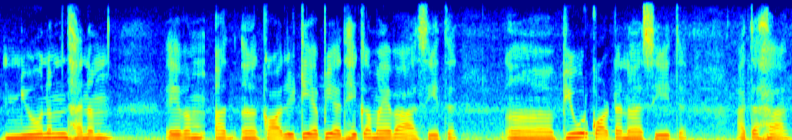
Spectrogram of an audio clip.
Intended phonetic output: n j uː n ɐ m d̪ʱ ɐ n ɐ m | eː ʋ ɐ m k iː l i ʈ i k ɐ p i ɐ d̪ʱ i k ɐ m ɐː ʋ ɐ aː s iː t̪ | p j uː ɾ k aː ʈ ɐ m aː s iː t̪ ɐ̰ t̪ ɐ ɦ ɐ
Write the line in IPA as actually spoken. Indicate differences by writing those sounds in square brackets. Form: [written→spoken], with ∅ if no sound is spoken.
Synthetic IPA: n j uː n ɐ m d̪ʱ ɐ n ɐ m | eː ʋ ɐ m k [iː→aː] l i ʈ i [k→∅] ɐ p i ɐ d̪ʱ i k ɐ m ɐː ʋ ɐ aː s iː t̪ | p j uː ɾ k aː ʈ ɐ [m→n] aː s iː t̪ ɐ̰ t̪ ɐ ɦ ɐ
